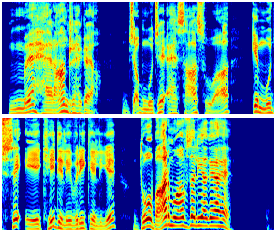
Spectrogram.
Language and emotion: Urdu, surprised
